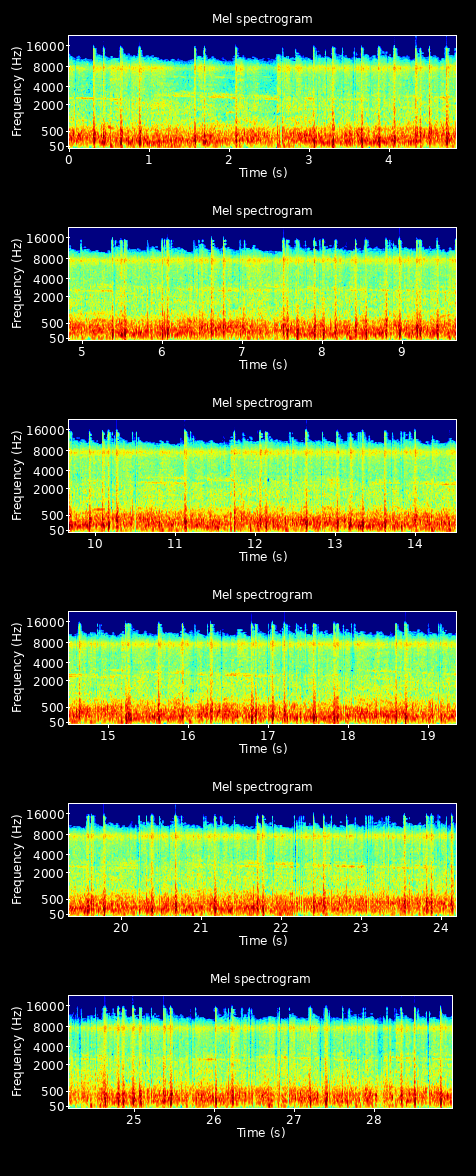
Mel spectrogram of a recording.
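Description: Aerial fireworks display in a rapid, continuous barrage: shells bursting and crackling many times a second, without a break.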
